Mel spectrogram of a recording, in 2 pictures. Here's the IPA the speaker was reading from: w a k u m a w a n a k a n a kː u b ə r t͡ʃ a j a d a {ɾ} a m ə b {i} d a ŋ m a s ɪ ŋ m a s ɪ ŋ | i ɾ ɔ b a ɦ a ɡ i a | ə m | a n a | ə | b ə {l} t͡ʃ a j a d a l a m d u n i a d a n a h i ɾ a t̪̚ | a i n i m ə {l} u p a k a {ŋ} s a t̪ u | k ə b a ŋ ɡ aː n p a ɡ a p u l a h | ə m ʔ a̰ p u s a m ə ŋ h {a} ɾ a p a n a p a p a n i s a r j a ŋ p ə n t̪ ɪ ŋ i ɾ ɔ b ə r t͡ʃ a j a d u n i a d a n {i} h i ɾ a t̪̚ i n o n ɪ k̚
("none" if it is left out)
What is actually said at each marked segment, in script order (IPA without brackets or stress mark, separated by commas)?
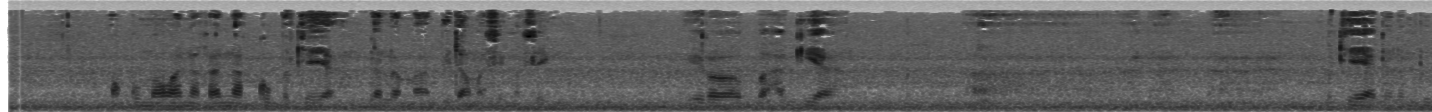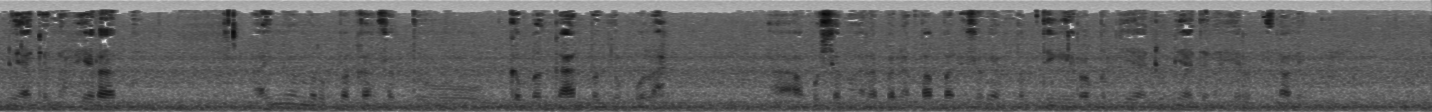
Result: l, i, r, ɾ, n, a, a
